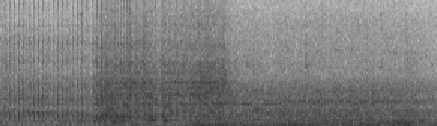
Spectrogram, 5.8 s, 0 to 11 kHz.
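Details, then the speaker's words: Cold start of a V12 that has sat unstarted a long time; slow, labored cranking about a second before it catches and flares unevenly; owner thinks the battery is very dead. "typical startup sounds a little different. We're gonna hear it on the next one, but just as I think the battery's just so dead on this car and it's been sitting forever, but we're gonna get it right, guys."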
